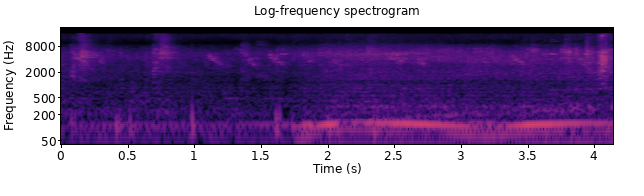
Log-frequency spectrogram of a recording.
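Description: Small birds chirping in short high calls, then about two seconds in a low, steady engine drone comes in and becomes the loudest sound.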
